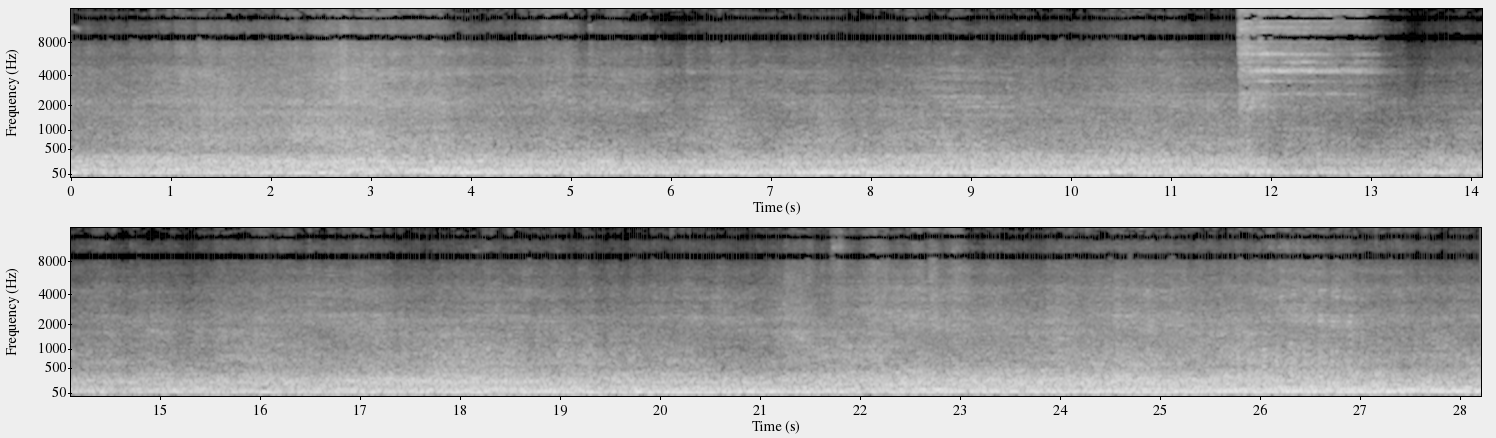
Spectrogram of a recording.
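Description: Double-stack intermodal well cars of a freight train rolling past, a steady loud rumble of steel wheels on rail. A brief high squeal cuts in about twelve seconds in.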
